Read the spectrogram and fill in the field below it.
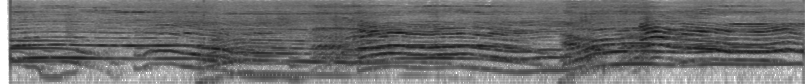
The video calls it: Rugby and Riley Cardigan Welsh Corgi Dogs Sing a Song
